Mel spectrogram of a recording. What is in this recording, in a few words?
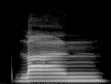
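"lan", Chinese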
